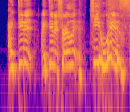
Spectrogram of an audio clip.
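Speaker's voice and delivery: very high, loud, thrilled excited shout. Jumping out the back in character, cheering to Charlotte: loud excited shout. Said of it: "Keep, keep your voice down".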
